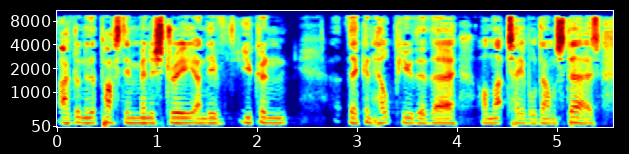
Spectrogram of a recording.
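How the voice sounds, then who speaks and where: In a northern English accent, a man with a fairly high voice talks at a fairly quick pace, the sound dry and close with no echo and the background quiet. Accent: northern English, noticeable. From northern England. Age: 60s. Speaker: preacher. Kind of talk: sermon. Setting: church with live audience.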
